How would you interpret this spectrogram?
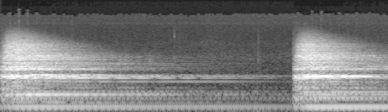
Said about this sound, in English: Leaders of various faiths took turns sounding a gong in the Catholic cathedral, ringing it once for each of the dead in the worst mass shooting in recent U.S. history.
